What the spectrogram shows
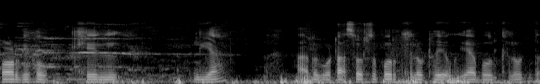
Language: Santali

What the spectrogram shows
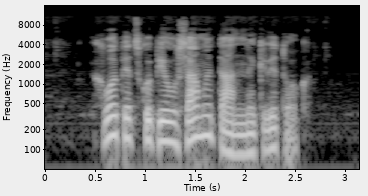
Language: Belarusian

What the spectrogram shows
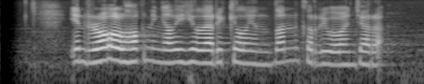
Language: Sundanese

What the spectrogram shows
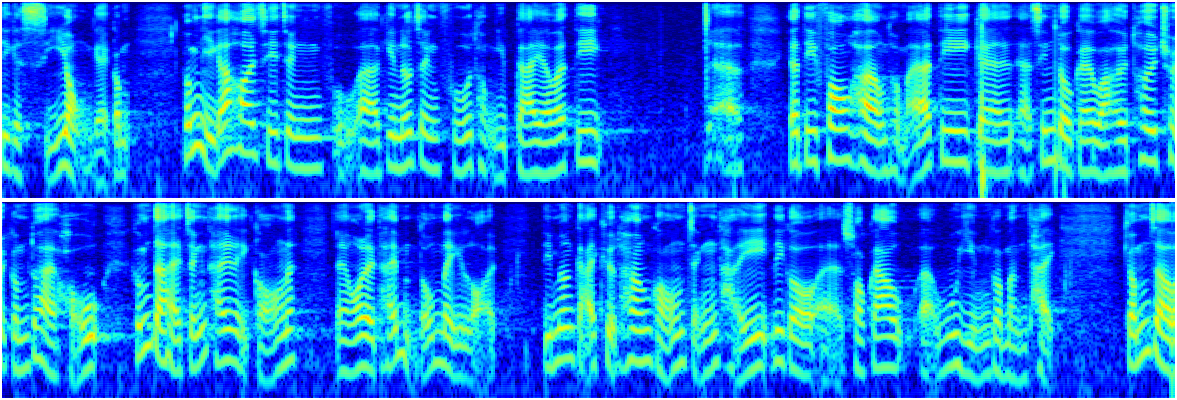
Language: Cantonese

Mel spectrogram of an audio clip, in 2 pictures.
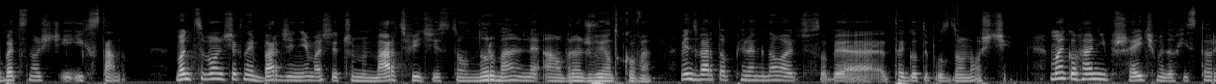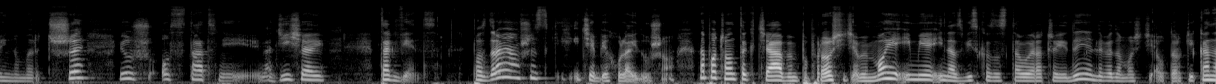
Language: Polish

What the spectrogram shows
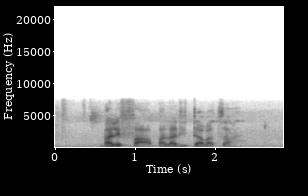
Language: Southern Sotho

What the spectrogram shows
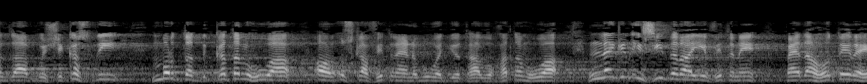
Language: Urdu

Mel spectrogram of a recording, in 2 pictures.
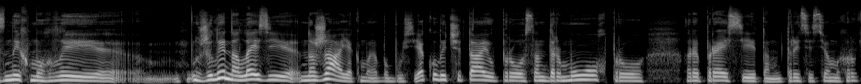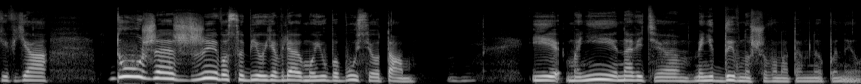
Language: Ukrainian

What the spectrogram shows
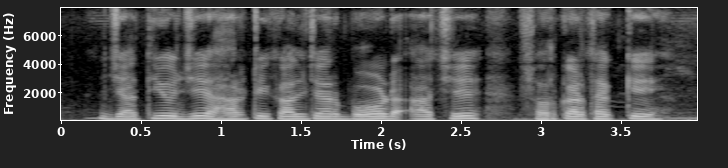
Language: Bangla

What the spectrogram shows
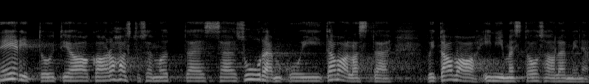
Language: Estonian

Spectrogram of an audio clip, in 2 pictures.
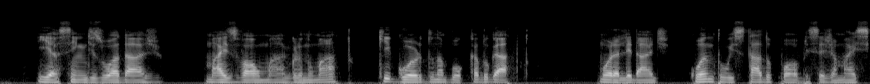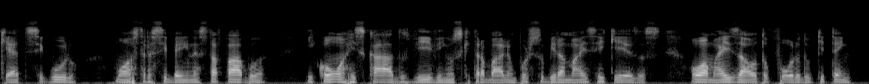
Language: Portuguese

